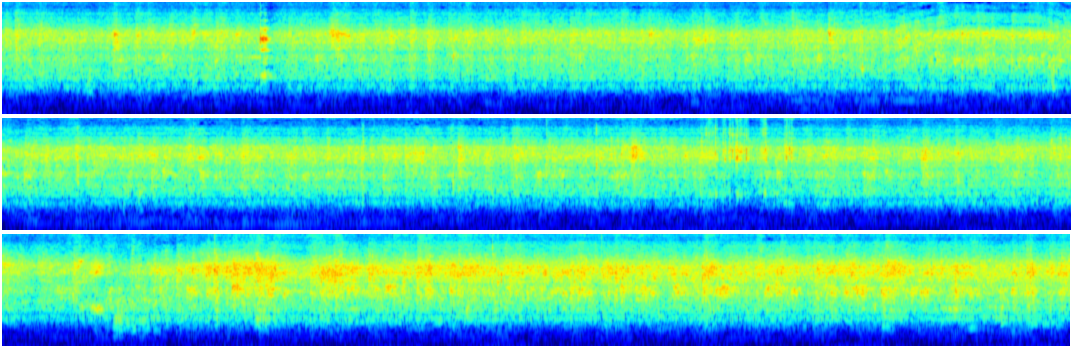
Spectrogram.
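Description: Rain falling: a steady hiss that grows louder about two-thirds of the way through, with a single click about three seconds in.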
